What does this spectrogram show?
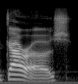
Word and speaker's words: garage: like made me understand the three different pronunciations of it hold on i need to try and recollect my thoughts and work out how i pronounce it so i call it a garage there we go right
